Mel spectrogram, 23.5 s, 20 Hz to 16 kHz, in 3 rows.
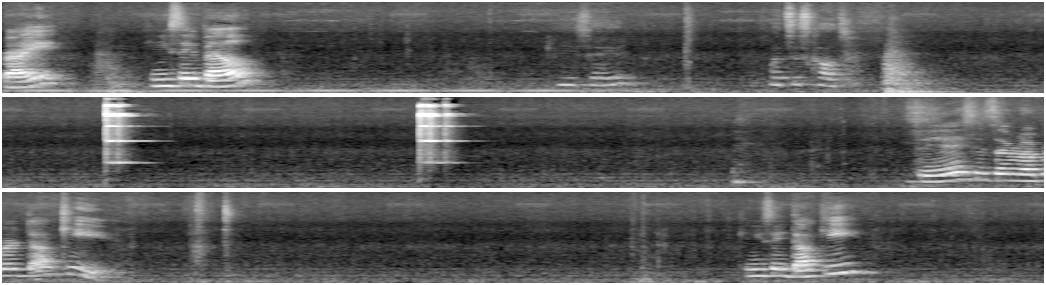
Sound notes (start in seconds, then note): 8.4 ding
